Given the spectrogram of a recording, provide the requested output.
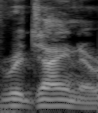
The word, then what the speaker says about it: Regina: are with our canadian sister who's um it's pronounced regina right it is yes yeah she's in a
